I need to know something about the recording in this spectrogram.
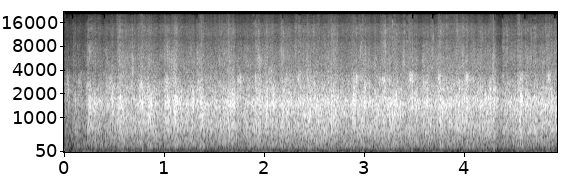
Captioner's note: audience applauds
